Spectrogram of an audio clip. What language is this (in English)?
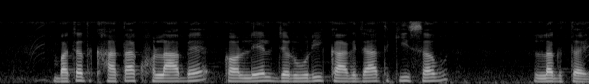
Maithili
